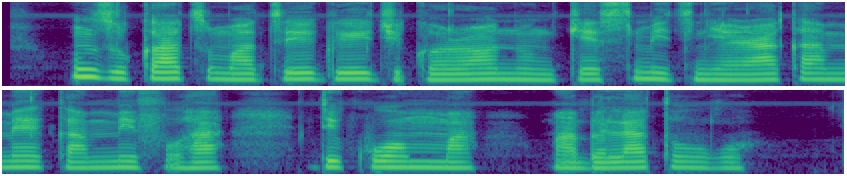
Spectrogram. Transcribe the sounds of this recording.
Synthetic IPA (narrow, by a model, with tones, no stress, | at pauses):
n̩˦zu˨ka˦tʊ˨ma˨te˦ɡe˦d͡ʒi˨kɔ˨ɾɔ˦nʊ˦ŋ̩˨ke˦smi˦˨tɲe˨ɾa˦ka˦m̩˦me˦ka˨m̩˦me˦fʊ̰˨ɦa˦ | dɪ˦kʷɔ˦m̩˦ma˦ | ma˨be˨la˦tʊ˦ɡʷɔ˦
